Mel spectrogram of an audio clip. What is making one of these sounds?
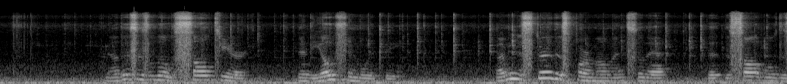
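A spoon clinks against a glass as a man stirs.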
